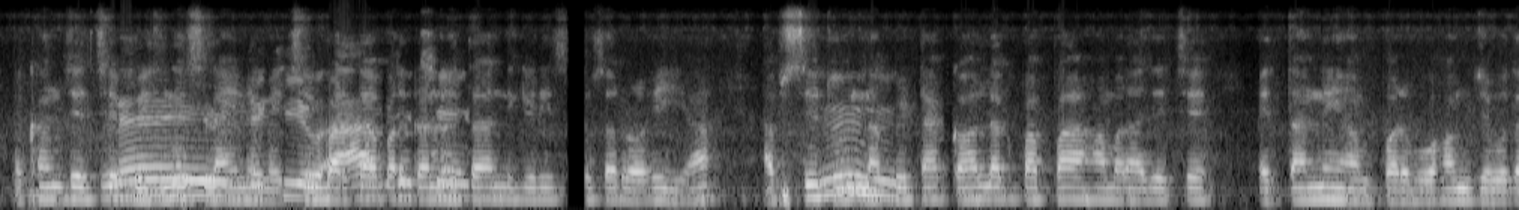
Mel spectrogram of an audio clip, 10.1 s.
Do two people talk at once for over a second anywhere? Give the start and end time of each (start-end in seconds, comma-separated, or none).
0.8-3.0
